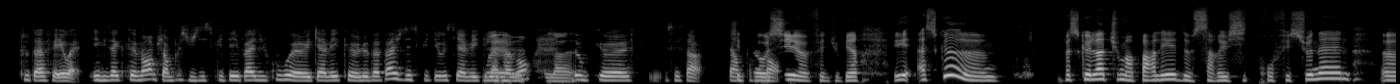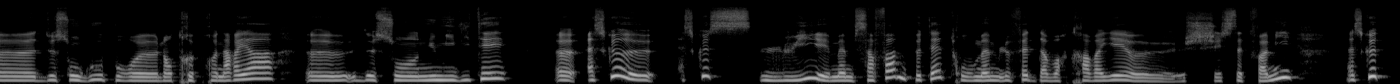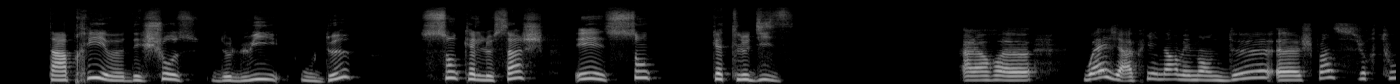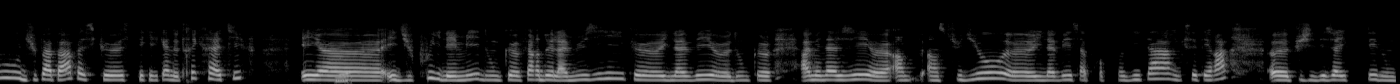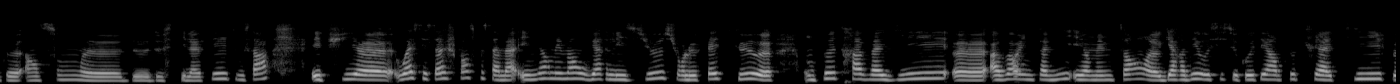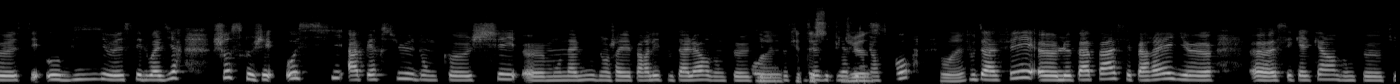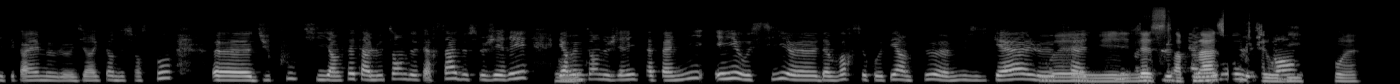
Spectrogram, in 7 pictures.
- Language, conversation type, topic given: French, podcast, Qui t’a aidé quand tu étais complètement perdu ?
- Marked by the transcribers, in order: unintelligible speech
